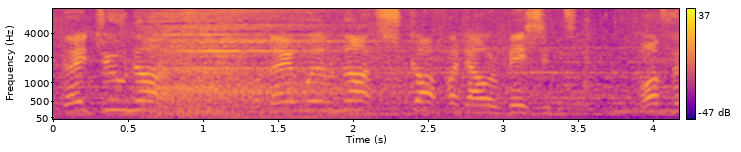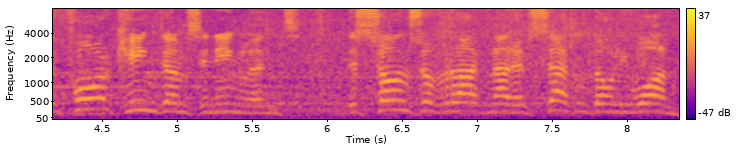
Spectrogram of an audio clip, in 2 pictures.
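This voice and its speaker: An actor playing a wary, commanding Viking leader in a video game cutscene, measured and authoritative. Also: male voice, high-pitched, close to an everyday voice. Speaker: leader of a raiding crew. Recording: loud music and water behind dialogue. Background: game music, water, boat sounds.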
